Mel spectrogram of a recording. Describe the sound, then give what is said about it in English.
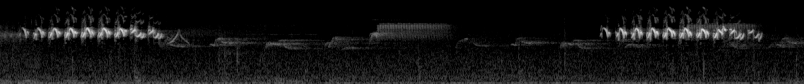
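A migrating warbler sings two quick bursts of rapid, high, repeated notes, separated by a few seconds of faint chips and calls. The song is clear, with no talking. “You stand in awe, convinced that nothing could be more delightful than offering a refreshing shower to a worn-out migrating warbler that will return again next spring to sing this song.”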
